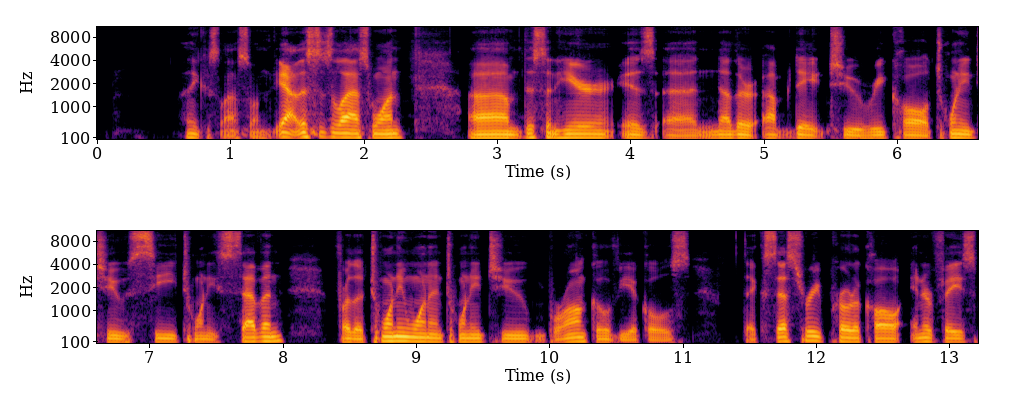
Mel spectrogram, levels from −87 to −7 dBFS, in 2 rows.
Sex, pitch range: male, 90-110 Hz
